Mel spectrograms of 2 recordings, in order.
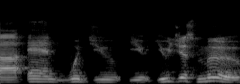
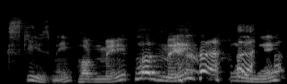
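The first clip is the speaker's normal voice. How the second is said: polite excuses; 8 semitones higher, 4 dB louder than usual. Acted. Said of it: "He's like".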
